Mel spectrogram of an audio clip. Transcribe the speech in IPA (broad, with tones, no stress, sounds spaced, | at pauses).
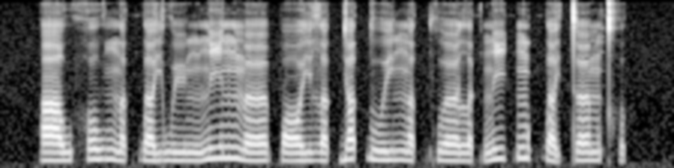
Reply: aː˧ w h o˥ w n̪ ɐ˨˥ k̚ l ɐ˨˧ j w yː˨ ŋ n̪ iː˥ n m œː˨˧ p ɔː˨˧ j l ɐ˨ k̚ j ɐ˥ t̚ uː˨˧ j ŋ ɐ˨˥ t̚ kʷ œː˨ l ɐ˨ k̚ n̪ iː˥ k̚ m ʊ˥ k̚ l ɐ˨˩ j t̪ œː˧ m kʰ ʊ˨˥ k̚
